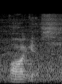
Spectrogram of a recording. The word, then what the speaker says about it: Augis: Augis.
